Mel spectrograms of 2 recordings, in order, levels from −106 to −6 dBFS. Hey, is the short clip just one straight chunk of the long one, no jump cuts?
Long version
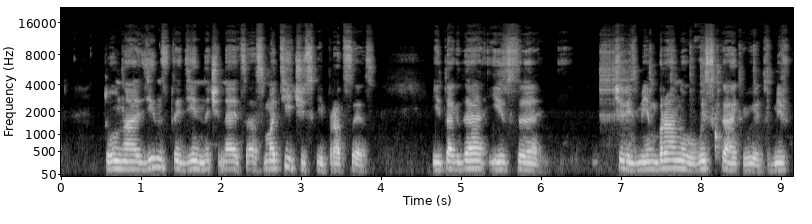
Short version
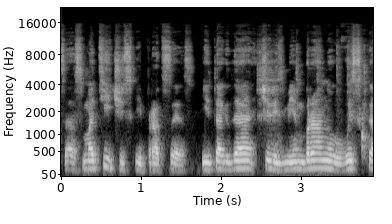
no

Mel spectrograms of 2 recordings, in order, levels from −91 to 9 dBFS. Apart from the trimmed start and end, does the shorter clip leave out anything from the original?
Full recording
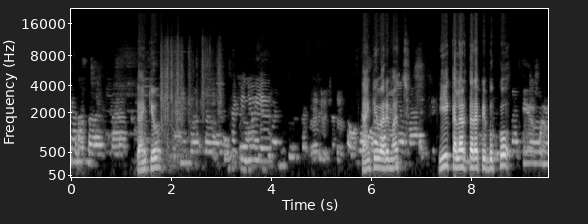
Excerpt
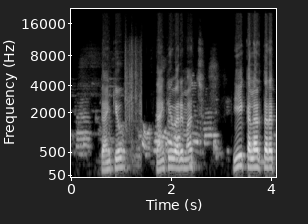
yes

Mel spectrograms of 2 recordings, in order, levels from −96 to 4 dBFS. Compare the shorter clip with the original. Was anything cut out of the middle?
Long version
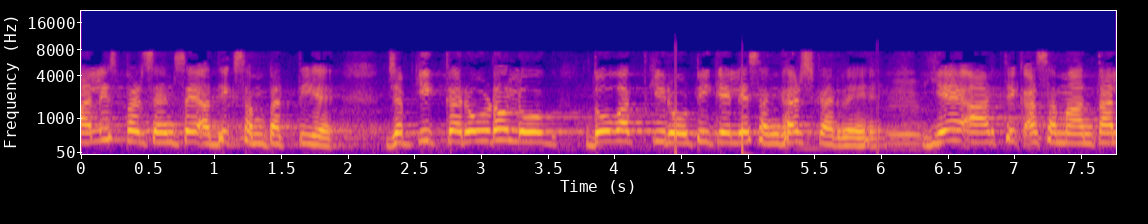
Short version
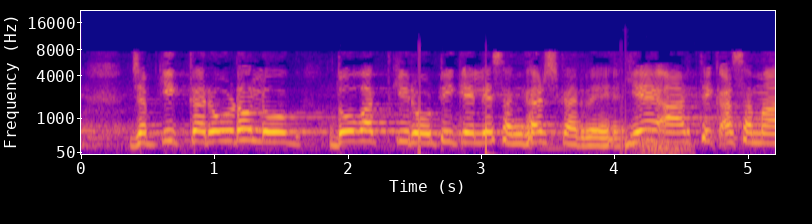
yes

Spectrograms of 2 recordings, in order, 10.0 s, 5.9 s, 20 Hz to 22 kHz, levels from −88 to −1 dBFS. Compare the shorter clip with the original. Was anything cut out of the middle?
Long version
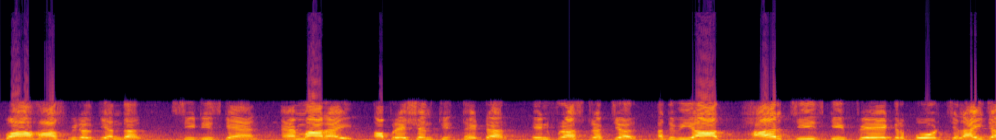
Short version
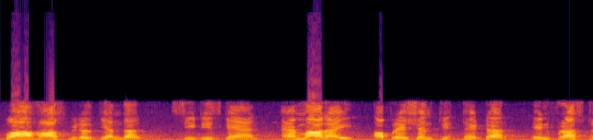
no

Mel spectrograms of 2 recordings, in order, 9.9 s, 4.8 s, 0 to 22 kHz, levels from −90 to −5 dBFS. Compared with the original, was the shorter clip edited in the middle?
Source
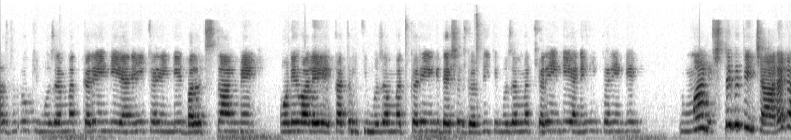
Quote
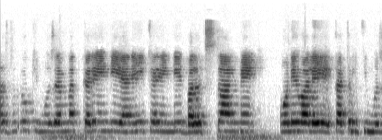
no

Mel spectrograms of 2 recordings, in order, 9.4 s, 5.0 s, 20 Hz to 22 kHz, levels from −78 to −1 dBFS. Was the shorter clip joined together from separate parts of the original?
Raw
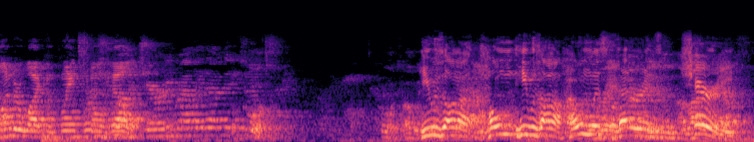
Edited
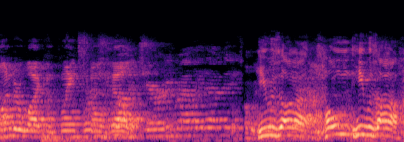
yes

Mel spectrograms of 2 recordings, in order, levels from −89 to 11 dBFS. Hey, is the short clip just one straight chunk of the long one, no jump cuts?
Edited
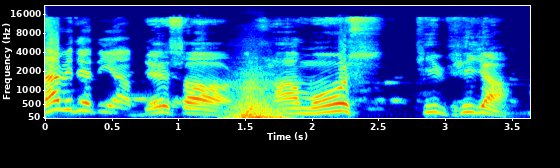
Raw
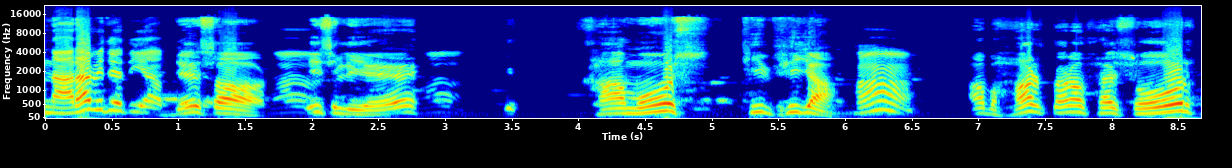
no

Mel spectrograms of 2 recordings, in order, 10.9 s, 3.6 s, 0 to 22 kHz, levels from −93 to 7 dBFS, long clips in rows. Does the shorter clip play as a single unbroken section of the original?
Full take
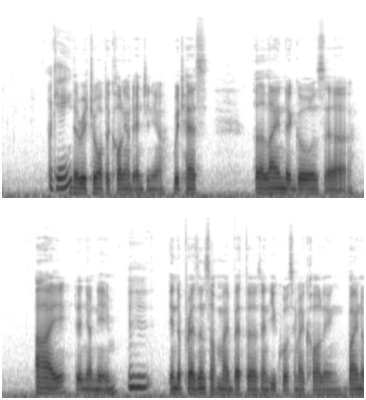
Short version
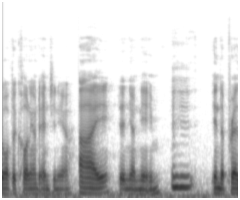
no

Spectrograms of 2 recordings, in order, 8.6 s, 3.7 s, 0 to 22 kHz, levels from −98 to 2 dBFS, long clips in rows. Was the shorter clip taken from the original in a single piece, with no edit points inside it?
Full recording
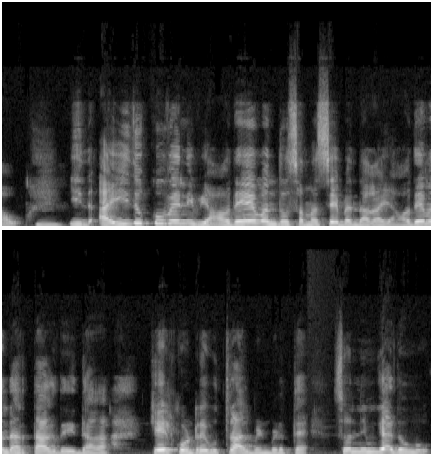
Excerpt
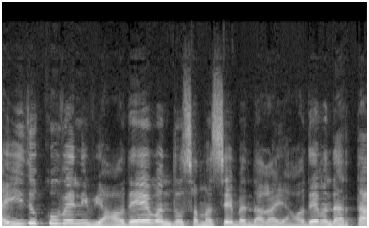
yes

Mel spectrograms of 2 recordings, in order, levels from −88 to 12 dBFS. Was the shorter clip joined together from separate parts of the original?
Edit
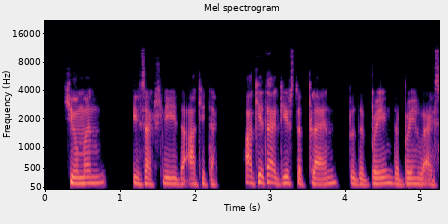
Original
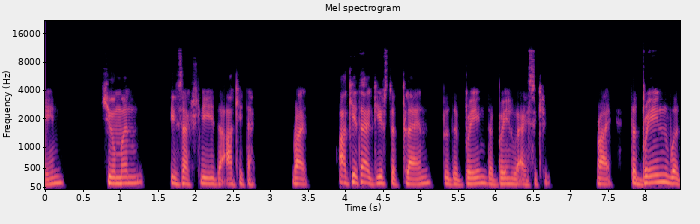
yes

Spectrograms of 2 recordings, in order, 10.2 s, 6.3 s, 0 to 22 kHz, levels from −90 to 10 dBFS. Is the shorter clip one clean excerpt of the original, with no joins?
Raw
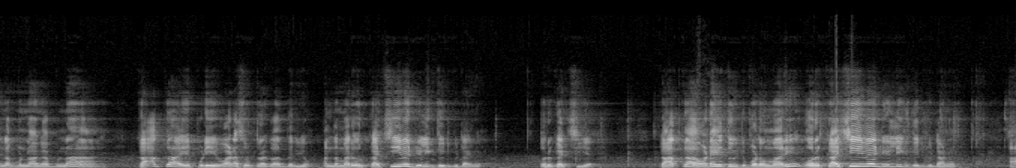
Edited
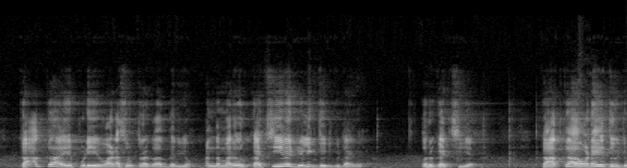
yes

